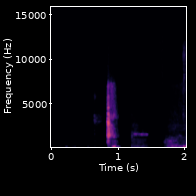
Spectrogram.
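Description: One short, sharp burst of noise about a second in, followed by a brief faint tone and then children's voices starting near the end.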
